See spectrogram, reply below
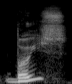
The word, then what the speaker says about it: Byagz: À l'instant, une composition d'Edouard Vesala à la prononciation compliquée parce que ça s'écrit B-Y-A-G-Z et Peter Held me dit ça se prononce Boyce, quelque chose comme ça.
